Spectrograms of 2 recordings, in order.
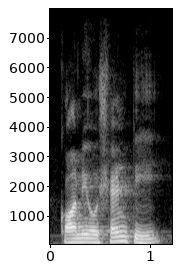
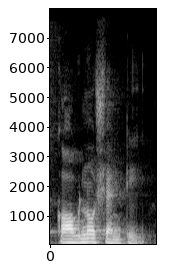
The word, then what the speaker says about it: cognoscenti: The next word I have is cognoscenti. It's also sometimes pronounced as cognoscenti, that's C-O-G-N-O-S-C-E-N-T-I, and cognoscenti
